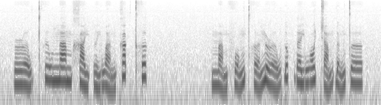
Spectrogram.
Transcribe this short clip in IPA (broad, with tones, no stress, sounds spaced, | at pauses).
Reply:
ɹ ə˨˩˦ w t̪ʰ ɨ˧ w n a˧ m x a˨˩ j ʔ ɨ˨˩˨ j w a˨˩˨ n k a˦˥ k̚ t̪ʰ ə˦˥ k̚ | m a˨˩˨ m f o˨˩˦ ŋ t̪ʰ əː˨˩˦ n ɹ əː˨˩˦ w ɗ o˦˥ k̚ w ɛ˧ j w ɔ˧˥ c a˨˩˦ m ɗ ə˨˩˦ ŋ t̪ əː˧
